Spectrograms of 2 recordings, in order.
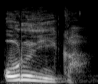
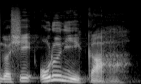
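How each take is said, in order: First: Higher and louder 옳으니까, falling hard at the end; defiant retort. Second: Slow, even reading with a falling close; solemn reading. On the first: Retold or imitated. Habakkuk snapping his final challenge at God, loud and defiant. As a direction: throw 옳으니까 back like a challenge. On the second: Shown as a demonstration. Preacher reading the verse's last word to the congregation, slow and solemn. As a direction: let 옳으니까 fall slowly as scripture. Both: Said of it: "뭐라고 하나님께 대드냐면".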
